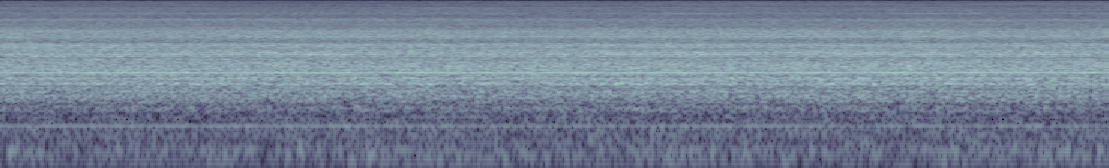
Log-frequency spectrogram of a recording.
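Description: A heat blower runs steadily and loudly without a break as it warms the vinyl skirt of an offshore trolling lure. The broad airy whoosh carries a faint tonal whine, and no one speaks.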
